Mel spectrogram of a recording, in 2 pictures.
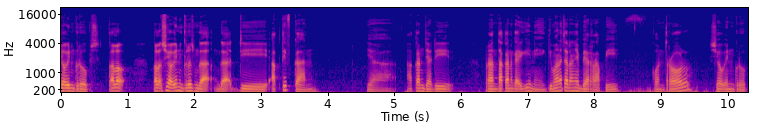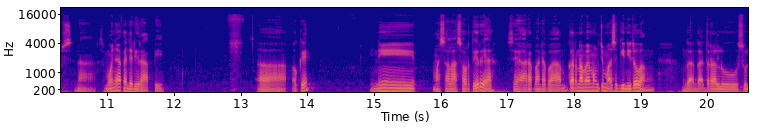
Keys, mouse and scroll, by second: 0.3 click, 0.8-2.3 scroll up 3, 2.6 click, 5.1 click, 5.4-5.7 scroll up 2, 5.7-7.3 scroll down 3, 7.6-8.4 scroll up 2, 8.4 click, 8.6 right click, 9.9 click, 10.7-12.6 scroll up 2, 12.6 middle click, 13.4 middle click, 14.0-14.6 scroll down 3, 14.9-16.5 scroll down 4, 16.9-17.5 scroll down 2, 18.5 click, 19.2 click.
